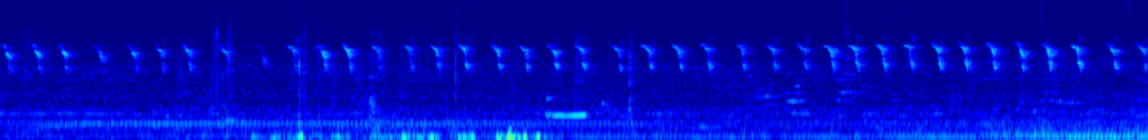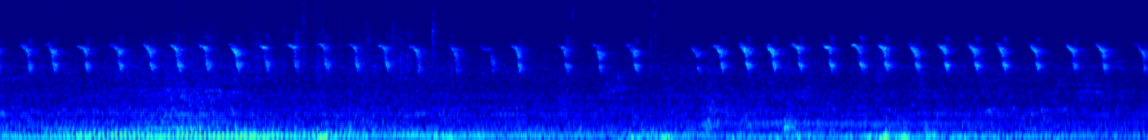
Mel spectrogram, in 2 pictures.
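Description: A bird chirping in a rapid, even series of short, high, falling notes, pausing briefly twice. A low rumble swells in the middle.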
